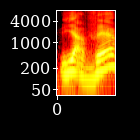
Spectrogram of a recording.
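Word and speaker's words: Yahweh: Eu coloquei aí o nome de Deus como a pronúncia mais aceita em hebraico, né, Yahé, tá bom?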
